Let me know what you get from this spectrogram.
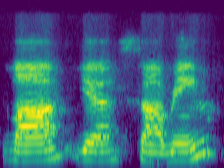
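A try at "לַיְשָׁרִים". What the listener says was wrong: Sharim. It's the shin.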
